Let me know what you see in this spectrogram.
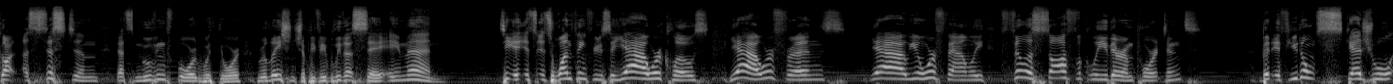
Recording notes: Recorded on April 28, 2019 at THRIVE Church Vancouver, Canada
